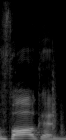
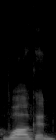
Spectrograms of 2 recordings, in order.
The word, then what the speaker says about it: Wagen: V in German is pronounced as... Oh, Vargen. Not Wagen. Vargen.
